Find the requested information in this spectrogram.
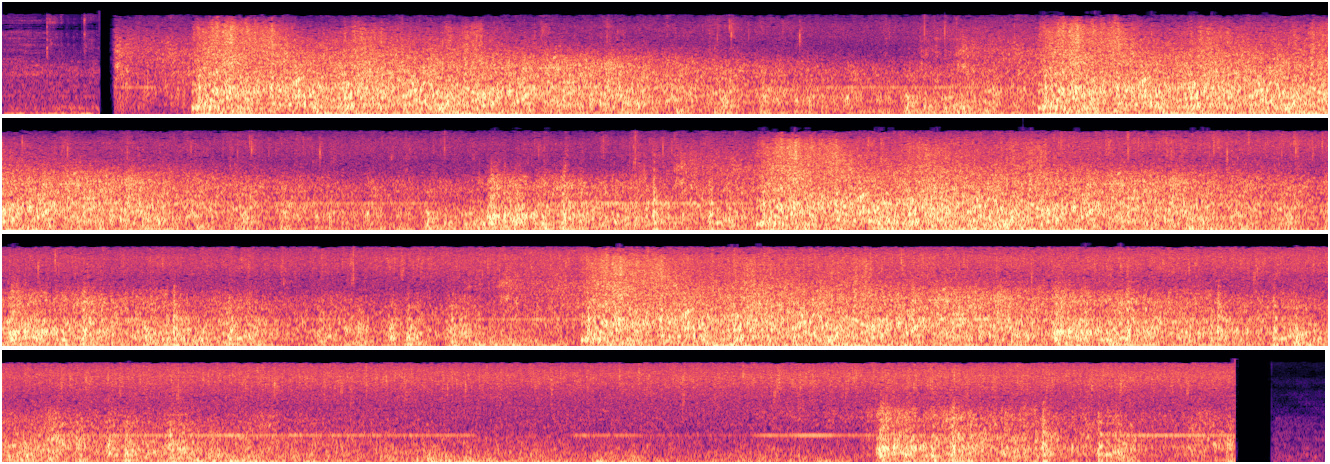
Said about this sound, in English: Goodness, y'all hear that thunderstorm?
